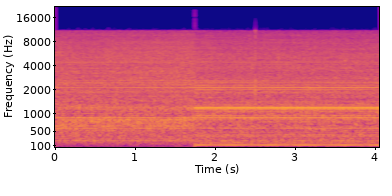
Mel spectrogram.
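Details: 2.5-ton air conditioner condenser after replacing noisy contactor, repairing burnt compressor wire and cleaning, superheat around 9: steady fan hush, then compressor starts with even hum, no buzz or chatter; normal running.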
